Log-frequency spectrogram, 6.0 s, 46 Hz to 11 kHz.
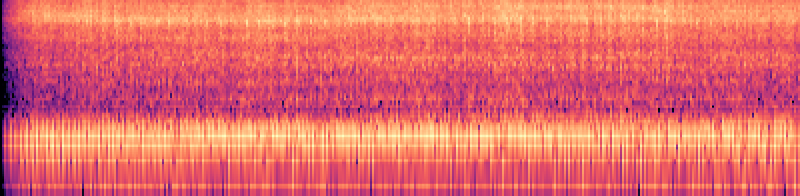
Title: Yamaha R1 стук двигателя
